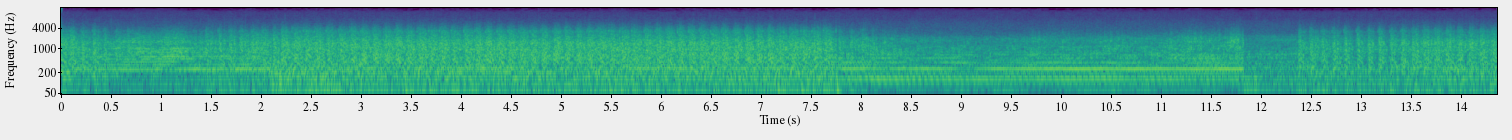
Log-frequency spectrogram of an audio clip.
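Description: An airplane engine roars steadily close by.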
